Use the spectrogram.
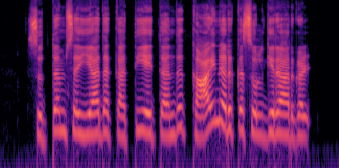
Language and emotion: Tamil, disgusted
